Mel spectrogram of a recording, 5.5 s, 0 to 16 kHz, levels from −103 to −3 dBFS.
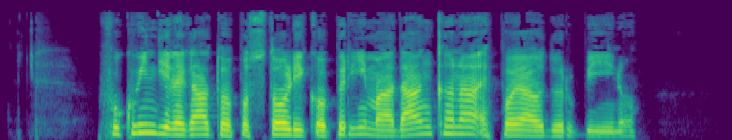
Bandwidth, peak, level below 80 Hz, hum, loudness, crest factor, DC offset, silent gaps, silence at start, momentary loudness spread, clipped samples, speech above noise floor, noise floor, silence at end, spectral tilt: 11.5 kHz; -2 dBFS; -60 dBFS; none; -18 LUFS; 16 dB; under 0.1%; none; 0.8 s; 10 LU; under 0.1%; 71 dB; -89 dBFS; 0.7 s; -6 dB/octave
